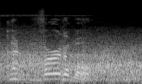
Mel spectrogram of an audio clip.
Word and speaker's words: convertible: It's a convertible. Pronunciation, converta. Verta. Use a fast D. The T changes to a fast D.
